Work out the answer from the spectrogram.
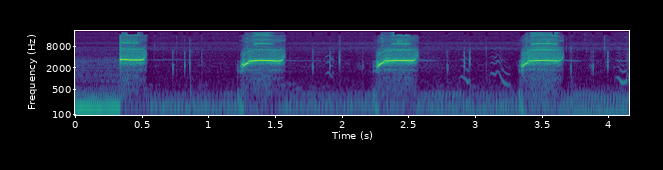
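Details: Parrot giving four loud, clear whistled calls, each a short high steady note with a buzzy edge, spaced about one second apart over a quiet low hum.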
